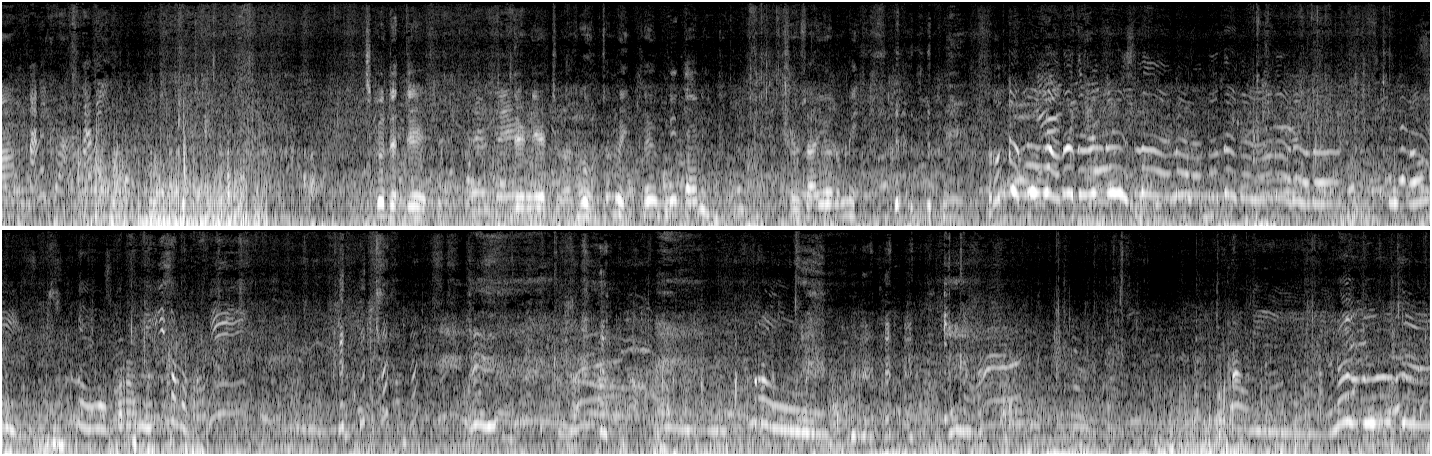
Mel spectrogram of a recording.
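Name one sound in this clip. Sea water sloshes and splashes close by, outdoors in wind.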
